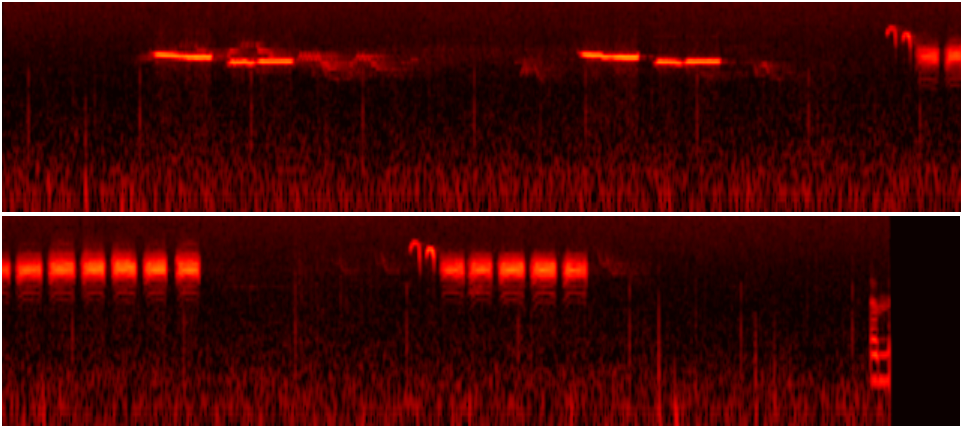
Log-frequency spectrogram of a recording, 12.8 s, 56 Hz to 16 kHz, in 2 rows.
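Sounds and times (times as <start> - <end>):
clear sweet whistled bird notes: 0.9 - 5.3, 5.9 - 7.8, 8.7 - 10.7
chickadee calling chickadee-dee-dee: 0.9 - 10.8.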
